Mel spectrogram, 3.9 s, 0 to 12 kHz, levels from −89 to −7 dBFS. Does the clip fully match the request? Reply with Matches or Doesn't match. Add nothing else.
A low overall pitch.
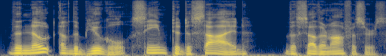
Matches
